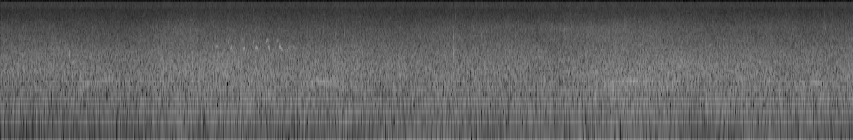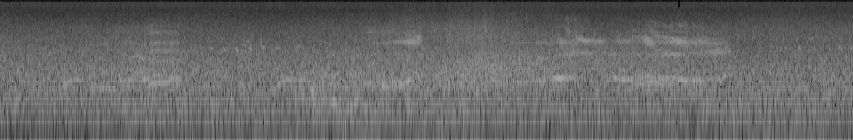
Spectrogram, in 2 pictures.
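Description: Steady ocean surf washes onto a rocky Galapagos beach where sea lions and lizards gather, a continuous broadband roar of breaking waves with wind across the microphone and no clear voices.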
